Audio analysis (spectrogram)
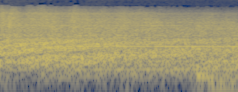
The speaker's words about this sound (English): He bought a ticket and got on board a jet bound for Los Angeles.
